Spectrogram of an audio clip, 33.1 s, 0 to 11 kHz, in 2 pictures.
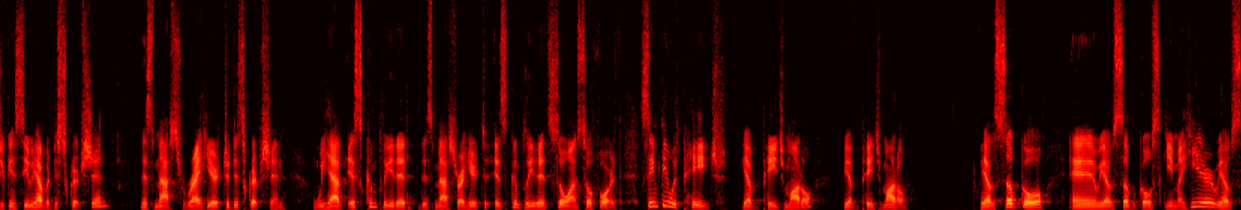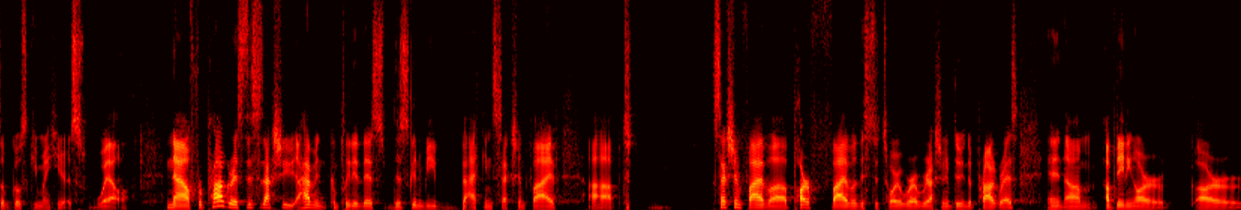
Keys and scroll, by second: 3.7 super+Tab, 5.2 super+Tab, 10.6 super+Tab, 13.8 super+Tab.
